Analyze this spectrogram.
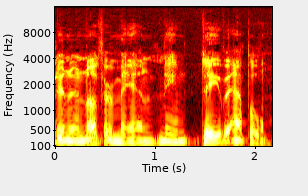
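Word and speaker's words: Appell: another man named Dave apple he is spelled Appel but it's pronounced Apple Dave had a career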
